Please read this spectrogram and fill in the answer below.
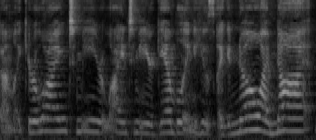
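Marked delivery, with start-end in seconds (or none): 0.3-2.4 high, pained accusation; retelling her tearful accusation; accusing. Retold or imitated. To her partner, a raised accusing cry. Confronting lying partner in kitchen. 2.9-3.9 high, loud, slow denial; mock his stubborn denial; denying. Partner denying the gambling, loud slow denial. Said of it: "like, still lying".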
